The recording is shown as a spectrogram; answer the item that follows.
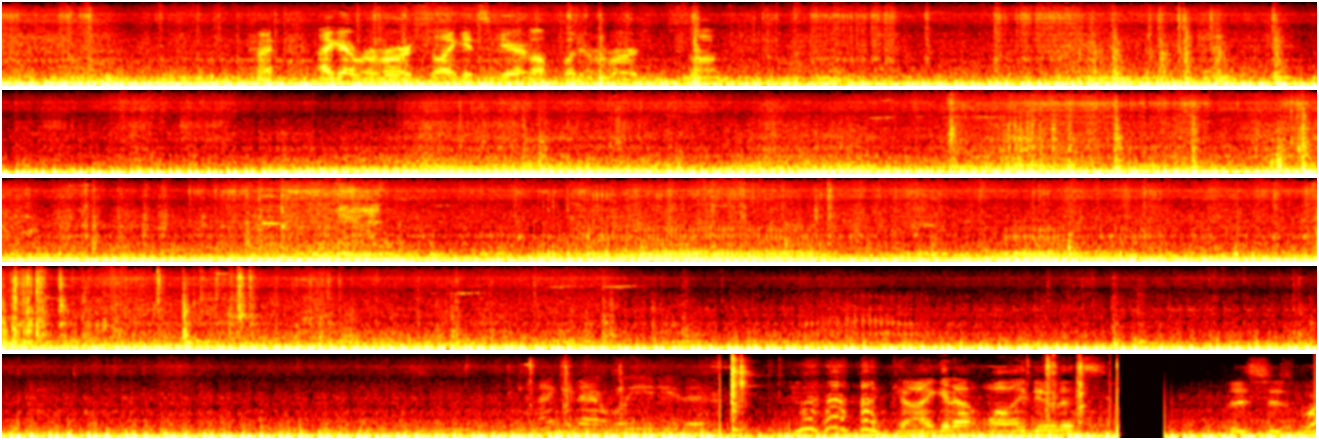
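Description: Off-road vehicle engine running steadily at low trail speed, its pitch wavering a little with the throttle, with occasional knocks and rattles from the rough trail.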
